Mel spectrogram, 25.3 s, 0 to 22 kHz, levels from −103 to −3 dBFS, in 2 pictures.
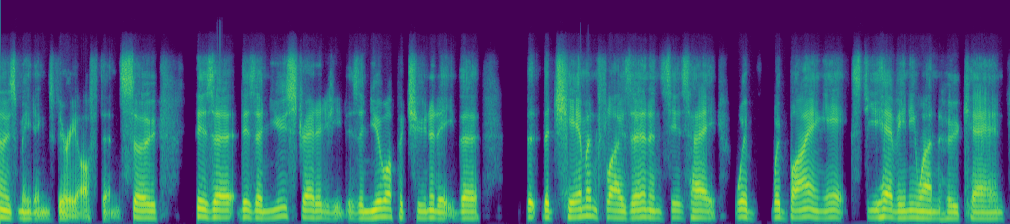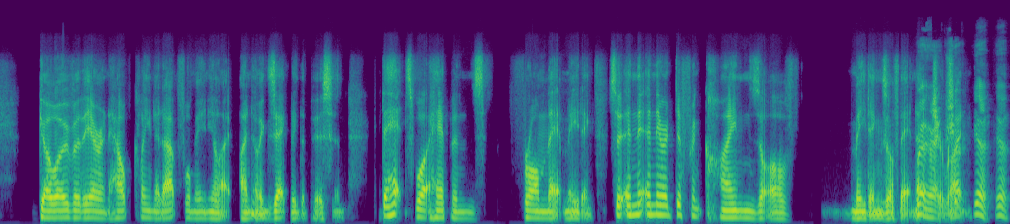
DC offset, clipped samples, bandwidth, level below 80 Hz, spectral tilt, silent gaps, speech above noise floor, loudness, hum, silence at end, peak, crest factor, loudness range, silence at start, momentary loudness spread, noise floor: under 0.1%; under 0.1%; 10.5 kHz; -62 dBFS; -5 dB/octave; none; 36 dB; -19 LUFS; none; 0.05 s; -2 dBFS; 16 dB; 2 LU; 0 s; 8 LU; -54 dBFS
